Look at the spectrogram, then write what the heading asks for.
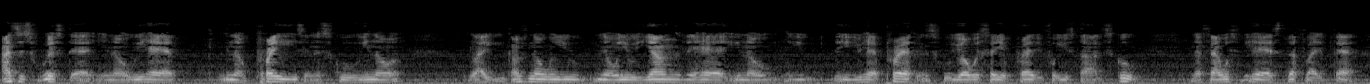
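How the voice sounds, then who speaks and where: In an American accent, a man with a fairly low pitch talks at a moderate pace with ordinary pitch variation, and the room echo is audible. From US South. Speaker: vlogger. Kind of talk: casual video response monologue. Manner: casual, filler-heavy.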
